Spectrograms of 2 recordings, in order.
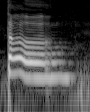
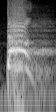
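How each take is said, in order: First: It is called out in a soft, gentle tone. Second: It is called out in a harsh, angry tone. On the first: No one is angry. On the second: Someone is angry.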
